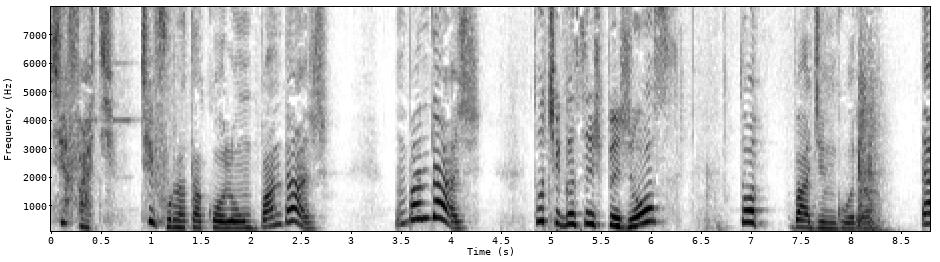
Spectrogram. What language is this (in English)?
Romanian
